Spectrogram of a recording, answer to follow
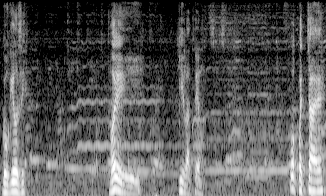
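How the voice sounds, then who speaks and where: A man in his thirties giving casual, excitable reaction commentary as a sound engineer, full of slang exclamations, at home in a small room. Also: on the high side, extremely slow. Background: faint music playing.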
